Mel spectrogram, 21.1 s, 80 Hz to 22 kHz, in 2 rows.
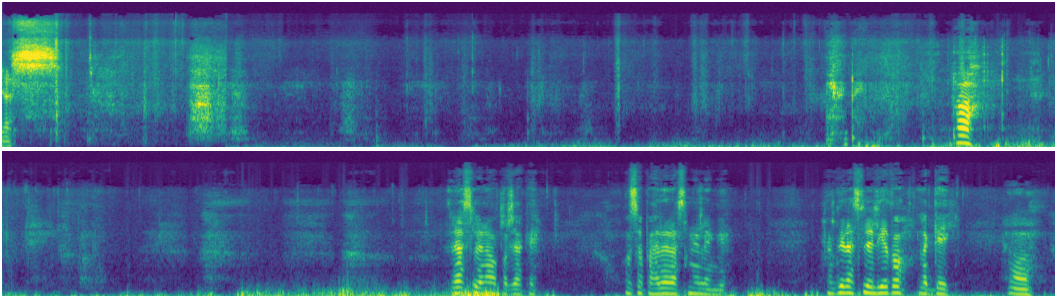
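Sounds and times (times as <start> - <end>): footsteps on dry grass: 0.4 - 9.4
wind buffeting microphone: 2.2 - 21.0.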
